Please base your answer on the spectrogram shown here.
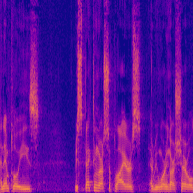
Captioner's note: speaking English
